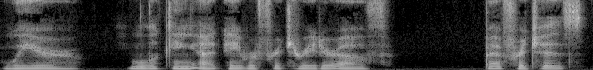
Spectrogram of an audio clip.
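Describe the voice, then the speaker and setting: A woman voicing a calm, curious cupid in an intimate audio roleplay, speaking softly and half-whispered with formal, measured, gently dry phrasing. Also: sits low. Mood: calm, gently teasing. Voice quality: breathy, soft, half-whispered. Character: calm, curious otherworldly cupid who feeds on feelings.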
